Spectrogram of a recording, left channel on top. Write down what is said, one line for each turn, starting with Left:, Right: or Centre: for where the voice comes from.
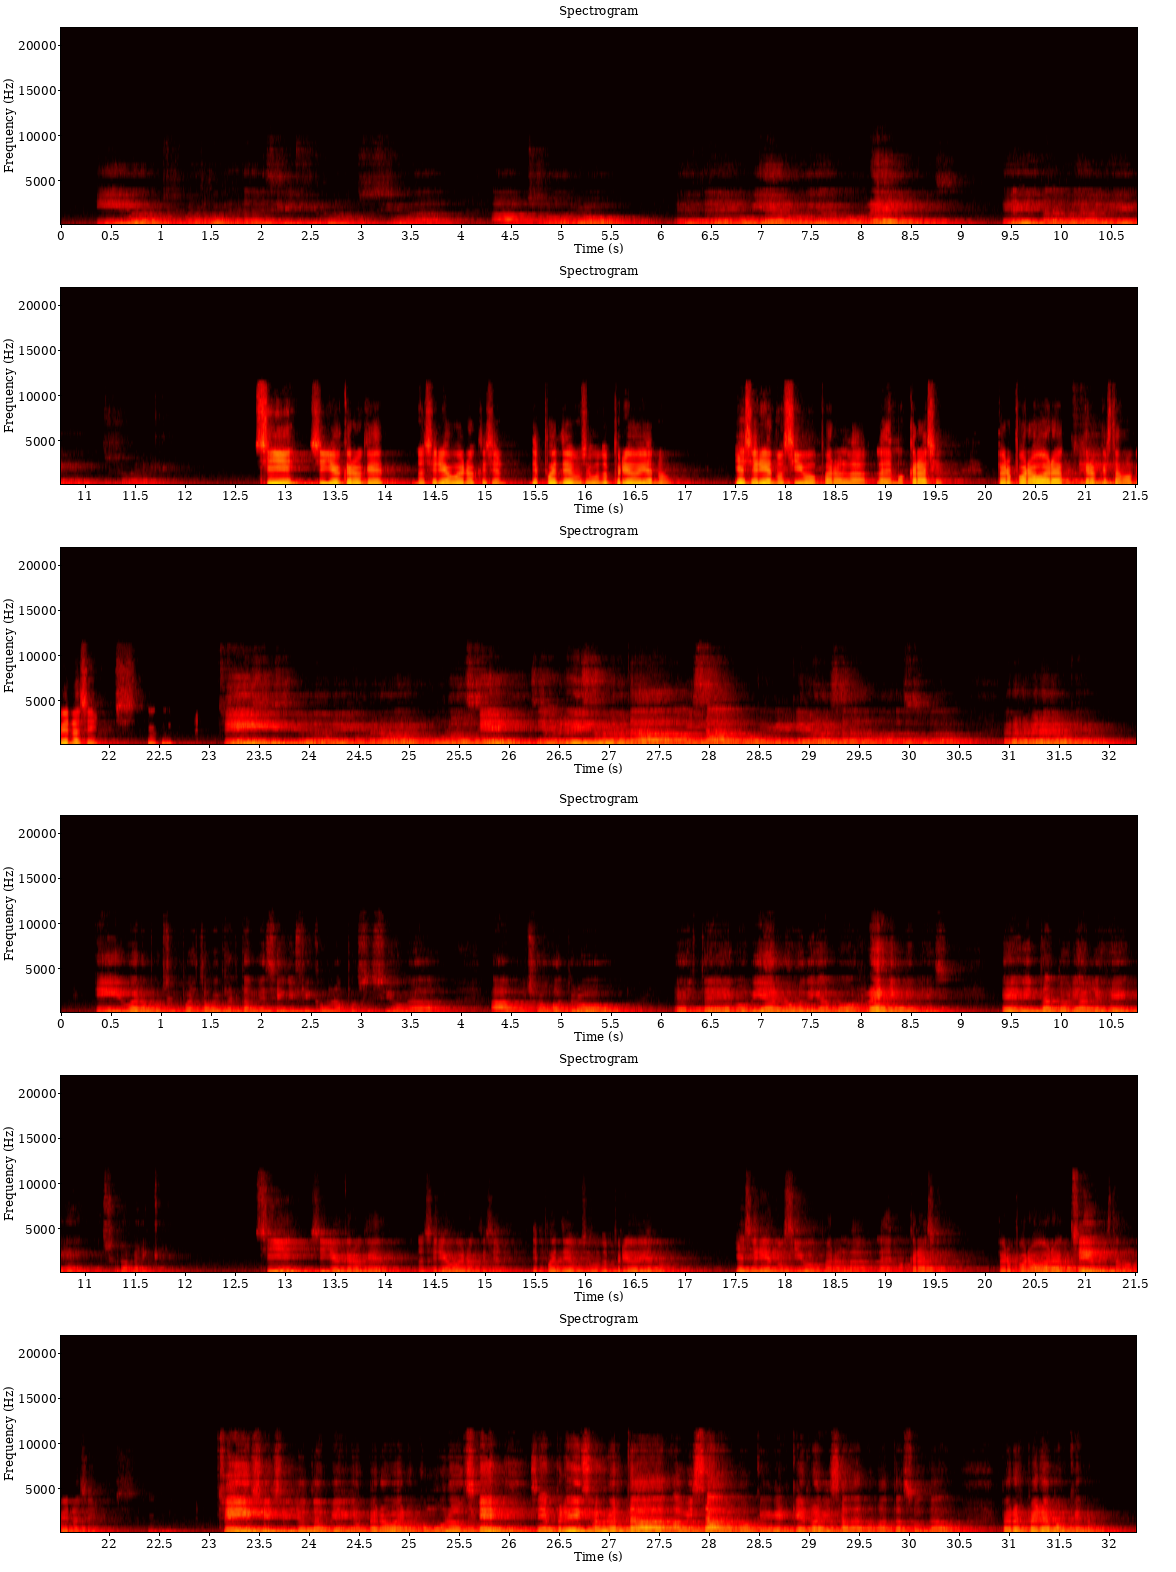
Right: Y bueno, por supuesto, porque él también significa una oposición a, a muchos otros este, gobiernos o digamos regímenes eh,
Left: Ujú.
Right: dictatoriales en, en, en Sudamérica.
Left: Sí, sí, yo creo que no sería bueno que se- después de un segundo periodo ya no, ya sería nocivo para la, la democracia. Pero por ahora
Right: Sí,
Left: creo que estamos bien así. <laughs>
Right: sí, sí, sí, yo también. eh, Pero bueno, como uno <laughs> sie- siempre dice, uno está avisado, ¿no? Que, que guerra avisada no mata soldado. Pero esperemos que no.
